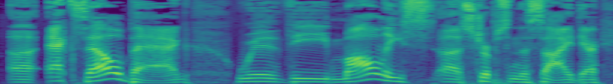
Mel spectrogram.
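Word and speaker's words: MOLLE: my battle foam uh XL bag with the Molly strips on the side there and they Craig we know how to pronounce it now Molly olly Molly Molly Molly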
